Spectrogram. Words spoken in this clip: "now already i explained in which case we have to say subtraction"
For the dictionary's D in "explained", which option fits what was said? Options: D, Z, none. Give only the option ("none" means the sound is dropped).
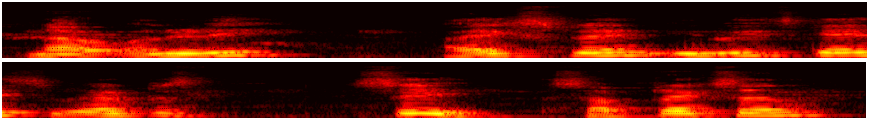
none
